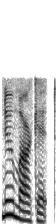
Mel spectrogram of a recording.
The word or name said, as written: newmarket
